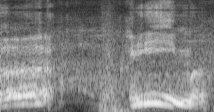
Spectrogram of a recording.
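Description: A heavy body slams onto a wrestling mat with a dull thud.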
